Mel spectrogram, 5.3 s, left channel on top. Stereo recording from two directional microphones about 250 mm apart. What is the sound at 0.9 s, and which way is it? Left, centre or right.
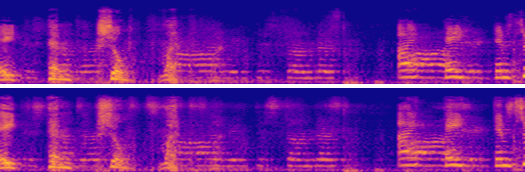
Speech, centre.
